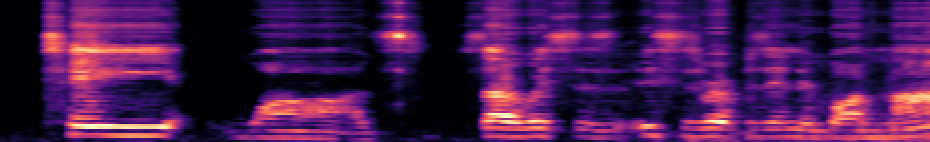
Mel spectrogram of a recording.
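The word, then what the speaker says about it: Tiwaz: Okay, so this is pronounced T-Waz.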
